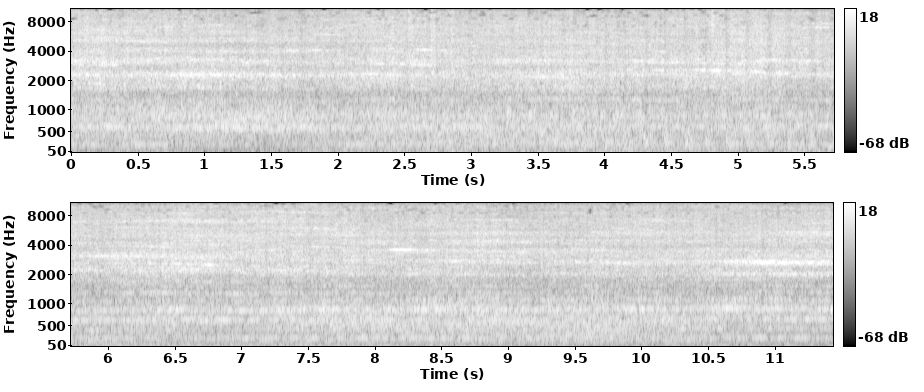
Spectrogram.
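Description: Freight train of container flat wagons passing close by at speed: a steady, loud rumble and rattle of wagon wheels running on the rails.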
